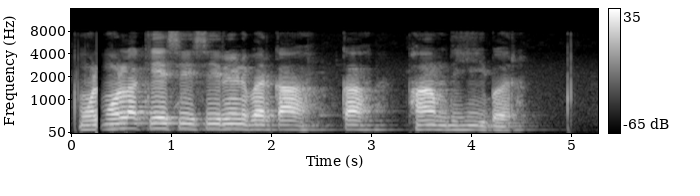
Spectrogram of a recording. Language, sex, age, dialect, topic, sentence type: Chhattisgarhi, male, 18-24, Western/Budati/Khatahi, banking, question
